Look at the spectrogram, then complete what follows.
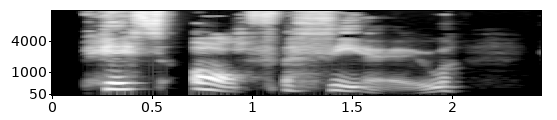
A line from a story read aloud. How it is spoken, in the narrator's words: Draco snarled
